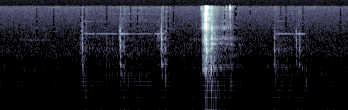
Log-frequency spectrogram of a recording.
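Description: Near silence with a few faint clicks and short thin whirs, typical of a camera lens refocusing, and one brief louder rustling click about two and a half seconds in as the wristwatch is handled.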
